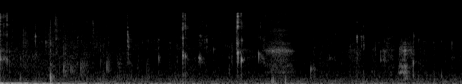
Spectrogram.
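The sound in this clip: Gum being chewed, heard as faint, soft, wet crunching and smacking bites repeating irregularly many times, with no talking.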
